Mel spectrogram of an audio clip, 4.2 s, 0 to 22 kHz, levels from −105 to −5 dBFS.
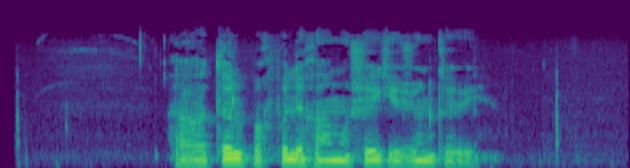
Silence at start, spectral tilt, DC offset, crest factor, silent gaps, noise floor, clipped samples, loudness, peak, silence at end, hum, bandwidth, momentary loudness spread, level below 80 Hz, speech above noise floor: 1.15 s; -6.5 dB/octave; under 0.1%; 20 dB; none; -69 dBFS; under 0.1%; -30 LUFS; -12 dBFS; 1 s; none; 10 kHz; 12 LU; -68 dBFS; 40 dB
